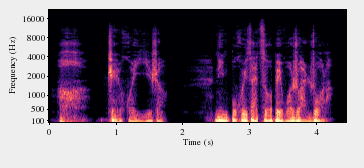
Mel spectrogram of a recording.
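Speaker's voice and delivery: ordinary delivery, nothing marked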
